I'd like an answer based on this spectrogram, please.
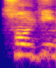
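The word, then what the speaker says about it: Tzolkin: Ahora, las cuatro cuentas tienen un mismo mecanismo de base, el Tonalpowali, también llamado en maya Solkin en la actualidad. Se pronuncia con S.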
